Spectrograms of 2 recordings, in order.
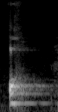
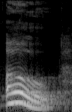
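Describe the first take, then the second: First: The vowel is short, like in frog. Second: The vowel is long, like the letter name. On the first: This is the sound the letter makes. "he is saying oh, meaning that it's the sound he's making" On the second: This is the letter's name. "His name is O"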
